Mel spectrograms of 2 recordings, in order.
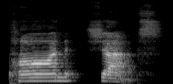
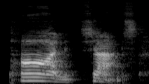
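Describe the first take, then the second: First: The words are said crisply, with clear enunciation. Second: The same.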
